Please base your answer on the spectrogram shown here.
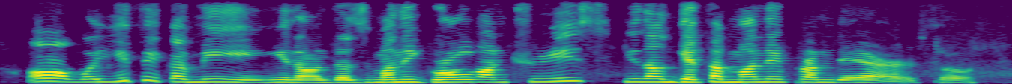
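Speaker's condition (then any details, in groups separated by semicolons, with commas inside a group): Mild cerebral palsy; can talk, big words hard to pronounce, childhood speech therapy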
